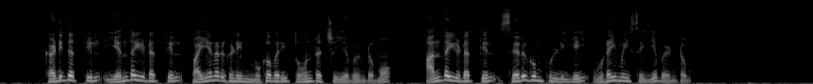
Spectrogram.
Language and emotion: Tamil, neutral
